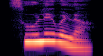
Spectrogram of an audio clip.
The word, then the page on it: ಸೂಳೆವಳ್ಳ: sūḷevaḷḷa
